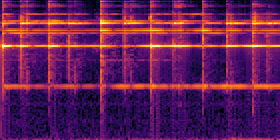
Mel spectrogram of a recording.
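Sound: bell ringing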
